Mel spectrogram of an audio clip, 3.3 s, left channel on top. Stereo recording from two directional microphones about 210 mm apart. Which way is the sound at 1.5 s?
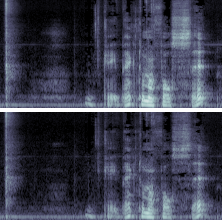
45° left (ahead or behind).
